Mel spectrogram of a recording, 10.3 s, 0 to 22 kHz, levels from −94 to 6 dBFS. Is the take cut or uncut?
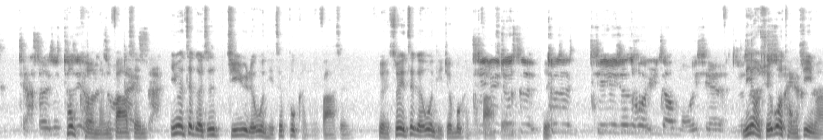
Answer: cut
